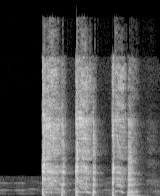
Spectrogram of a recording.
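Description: Two quick pairs of sharp coughs, close and loud, following a faint musical background.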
